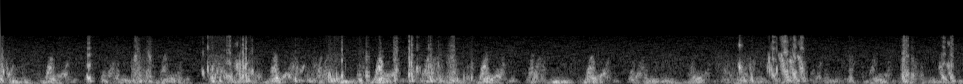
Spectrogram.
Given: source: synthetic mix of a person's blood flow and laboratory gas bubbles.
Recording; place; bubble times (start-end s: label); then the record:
Doppler ultrasound of blood flow; precordium
0.00-0.19 s: bubbles
0.22-0.30 s: bubbles
0.84-0.95 s: bubbles
1.30-1.55 s: bubbles
2.00-2.62 s: bubbles
2.91-3.19 s: bubbles
3.25-3.46 s: bubbles
3.56-3.72 s: bubbles
3.93-4.00 s: bubbles
4.07-4.75 s: bubbles
7.15-8.08 s: bubbles
8.49-8.55 s: bubbles
9.00-9.16 s: bubbles
9.38-9.58 s: bubbles
From the record:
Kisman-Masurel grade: 232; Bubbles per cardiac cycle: several, 3 to 8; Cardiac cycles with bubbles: 50 to 99%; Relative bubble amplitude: moderate (0.250 to 0.450); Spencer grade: 3 (all of the cardiac periods contain showers or single bubble signals, but not dominating or overriding the cardiac motion signals); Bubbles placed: only in the low amplitude regions of the cardiac cycle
